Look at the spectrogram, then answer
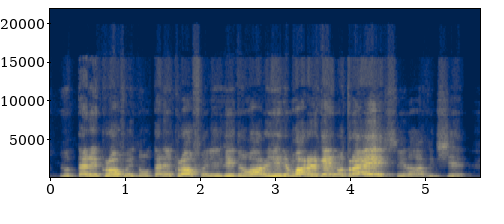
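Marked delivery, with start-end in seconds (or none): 0.1-4.6 put-on Spanish accent, pitched up, commentary-style. Answering a chat request to commentate a fight: put-on Spanish accent. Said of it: "do a Spanish accent the whole time when you commentate".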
